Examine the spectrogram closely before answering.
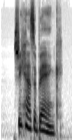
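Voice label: "she has a bank", English, female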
